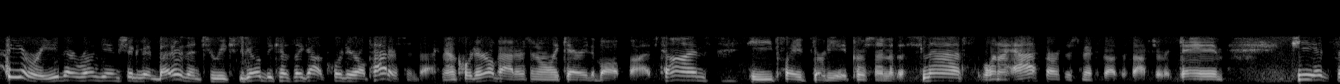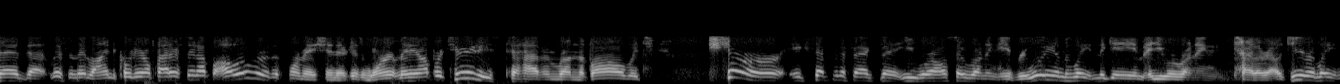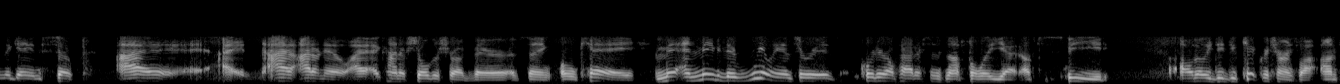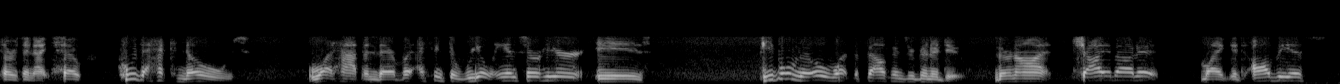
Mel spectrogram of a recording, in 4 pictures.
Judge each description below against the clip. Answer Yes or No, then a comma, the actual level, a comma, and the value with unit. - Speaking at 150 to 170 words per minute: No, average, 190 wpm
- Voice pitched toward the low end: No, medium, 175 Hz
